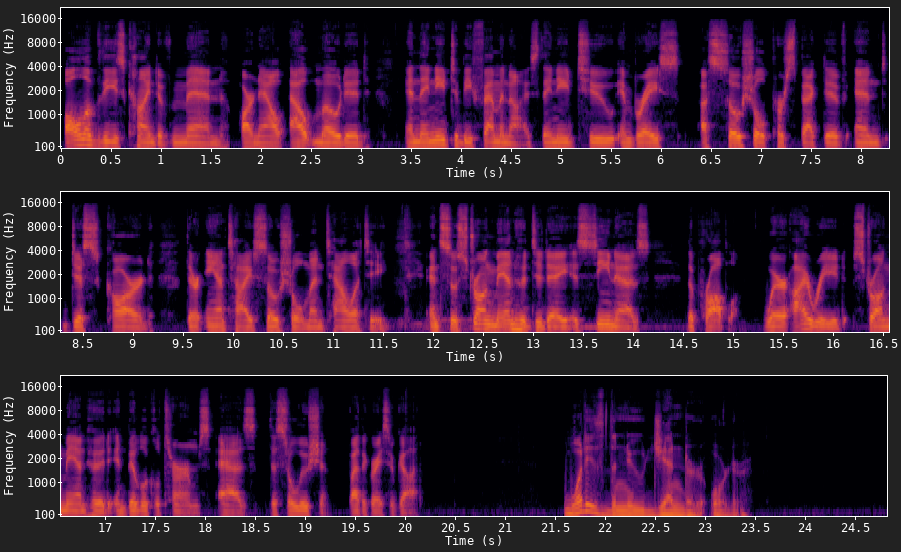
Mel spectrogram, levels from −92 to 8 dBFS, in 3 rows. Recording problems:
none

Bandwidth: 14.5 kHz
